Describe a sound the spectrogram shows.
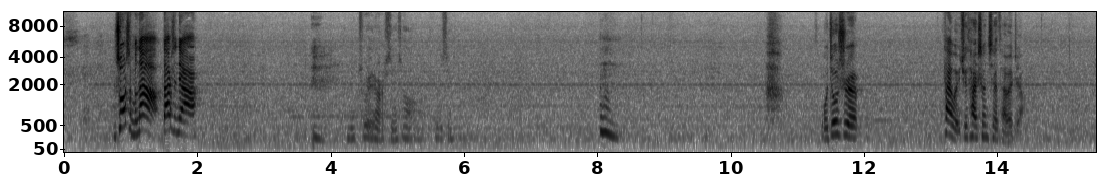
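A young woman speaks sharply and close by.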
